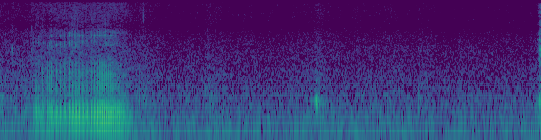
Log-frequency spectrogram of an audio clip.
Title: Snoring Shar Pei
